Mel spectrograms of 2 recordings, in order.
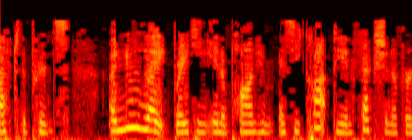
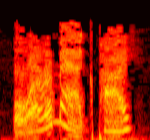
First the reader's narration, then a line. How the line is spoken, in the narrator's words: answered she, with a capital imitation of Mistress Mag's croaky voice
